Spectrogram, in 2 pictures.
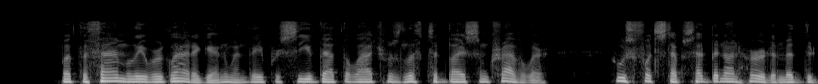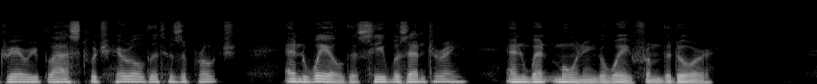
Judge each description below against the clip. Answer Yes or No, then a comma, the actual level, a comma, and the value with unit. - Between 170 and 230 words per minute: No, average, 160 wpm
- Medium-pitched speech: No, low, 115 Hz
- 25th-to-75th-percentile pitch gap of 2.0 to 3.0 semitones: Yes, narrow, 2.5 semitones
